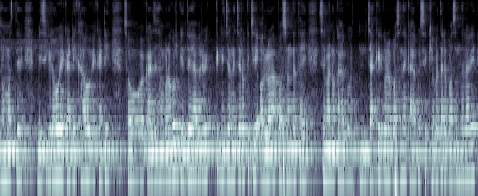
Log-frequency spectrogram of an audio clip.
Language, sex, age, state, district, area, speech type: Odia, male, 18-30, Odisha, Khordha, rural, spontaneous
